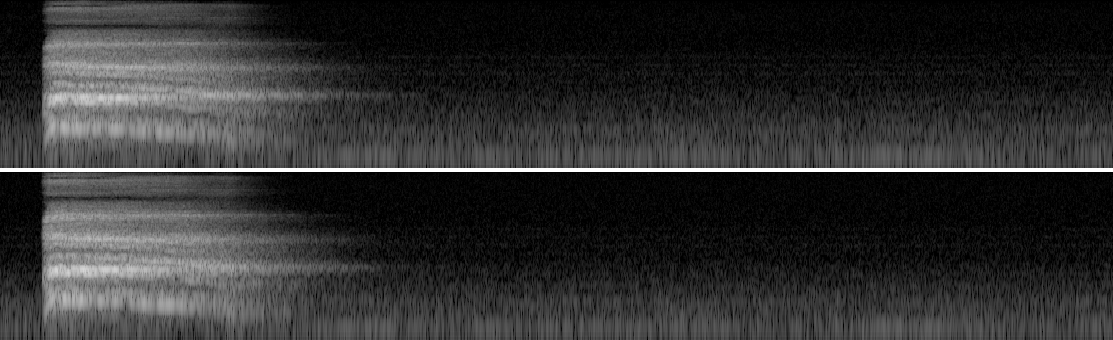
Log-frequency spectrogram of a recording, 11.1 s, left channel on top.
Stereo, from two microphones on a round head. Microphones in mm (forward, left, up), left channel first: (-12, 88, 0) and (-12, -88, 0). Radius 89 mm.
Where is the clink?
No clink in this recording.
